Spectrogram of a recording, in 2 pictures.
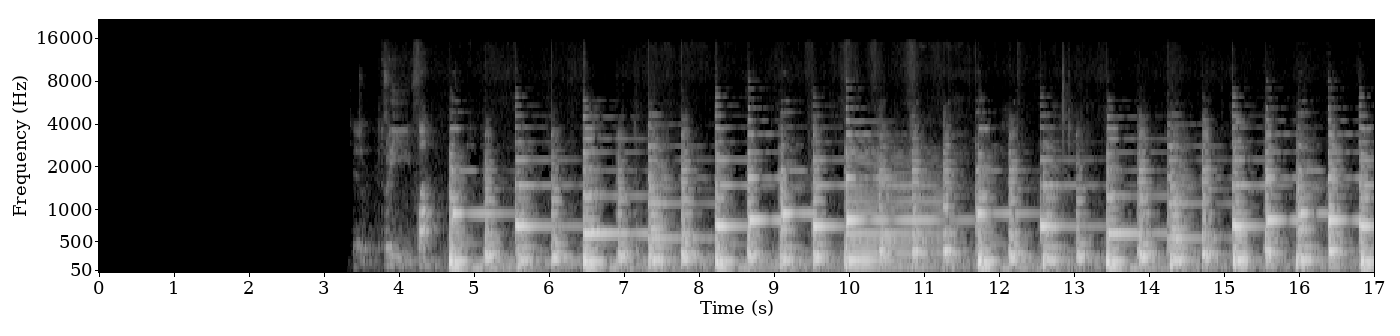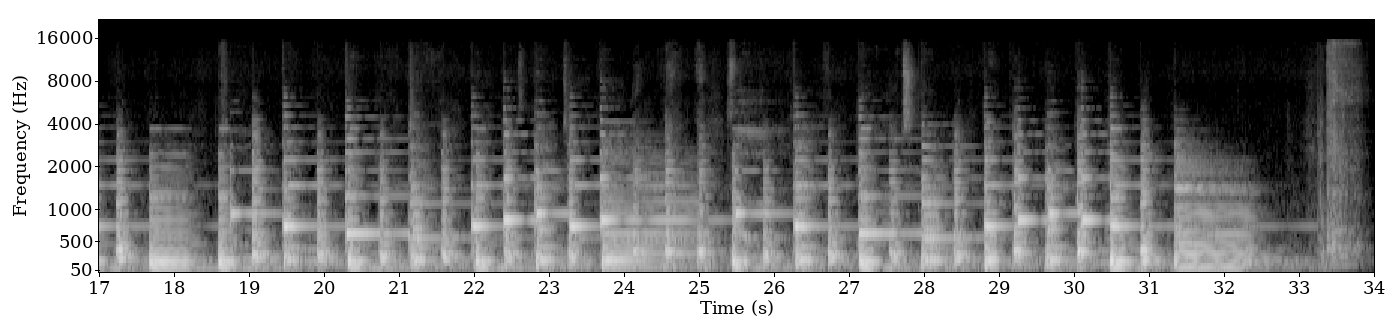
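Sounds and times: piano duet: 4.2 - 33.3.

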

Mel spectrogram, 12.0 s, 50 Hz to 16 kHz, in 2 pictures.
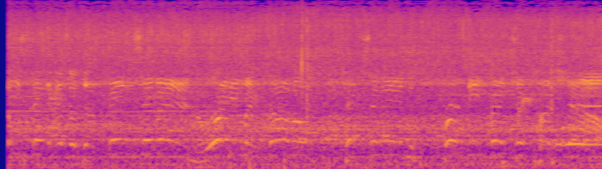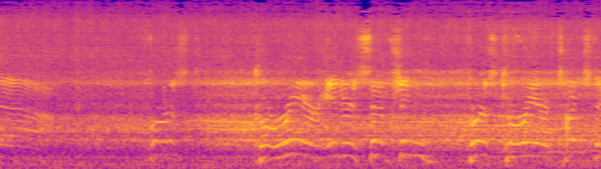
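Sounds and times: stadium crowd noise: 0.1 - 12.0
several voices talking: 0.2 - 12.0.

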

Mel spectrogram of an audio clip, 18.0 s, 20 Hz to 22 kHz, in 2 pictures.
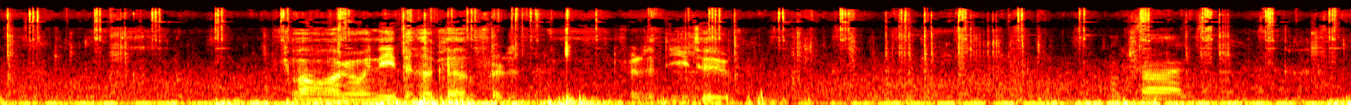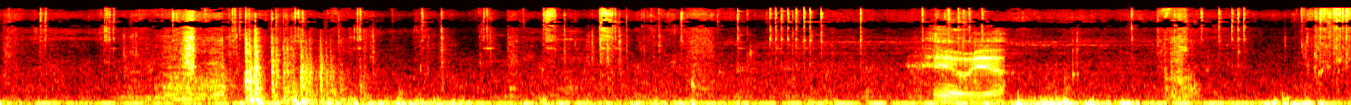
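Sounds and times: fishing reel clicking: 0.0 - 9.9, 11.4 - 15.7, 16.4 - 18.0
low rumble: 6.3 - 18.0.

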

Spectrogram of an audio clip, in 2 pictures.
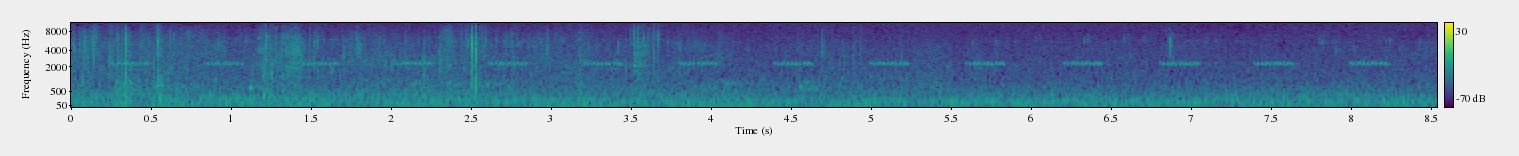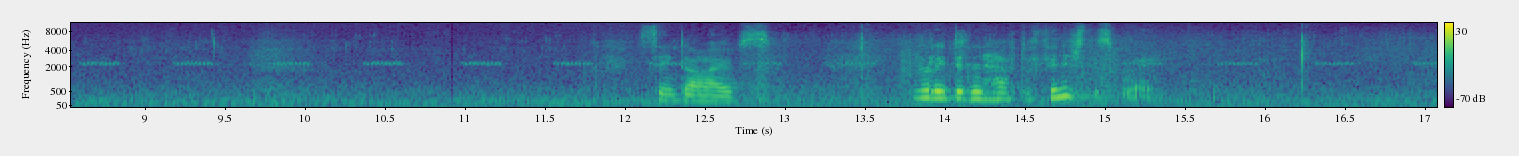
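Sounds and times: cricket chirping: 0.0 - 13.5, 15.5 - 17.0
low background hum: 0.0 - 17.0.

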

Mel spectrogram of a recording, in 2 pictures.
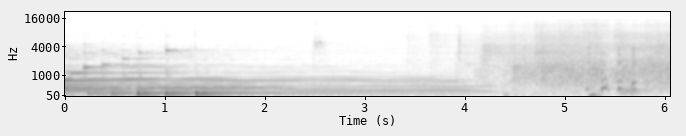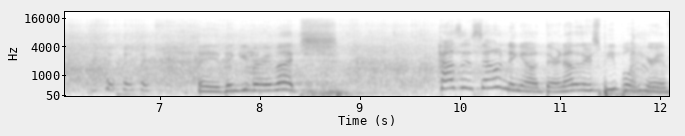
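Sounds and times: piano and bass chord: 0.0 - 3.4
audience applause: 4.0 - 10.5.

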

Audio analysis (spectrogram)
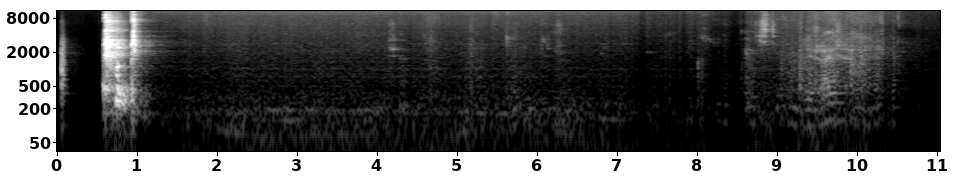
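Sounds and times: person coughing: 0.6 - 1.2.

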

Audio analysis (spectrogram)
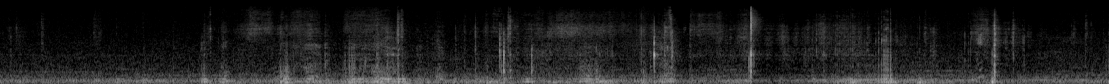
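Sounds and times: paper creasing crackle: 2.0 - 10.9
paper rustling: 2.1 - 10.9.

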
